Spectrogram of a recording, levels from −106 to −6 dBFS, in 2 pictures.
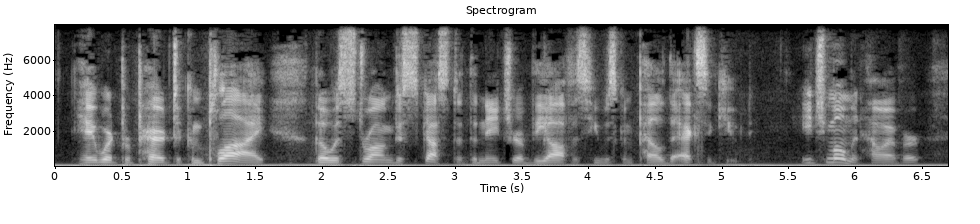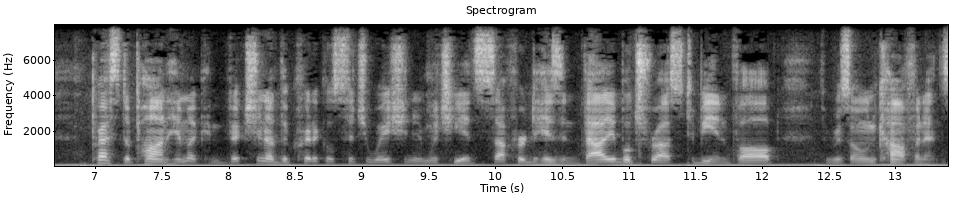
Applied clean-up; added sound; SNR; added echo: none; none; none; none.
